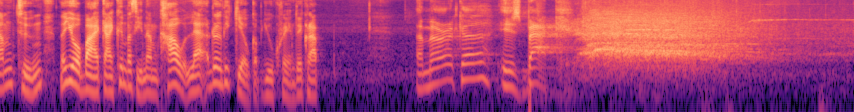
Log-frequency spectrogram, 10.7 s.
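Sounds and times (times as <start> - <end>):
speech: 0.0 - 4.1, 5.2 - 7.5
politicians cheering and applauding: 7.2 - 10.6.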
